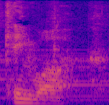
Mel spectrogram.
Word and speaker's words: quinoa: And for our listeners out there, quinoa is written quinoa, but pronounced quinoa.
